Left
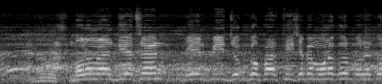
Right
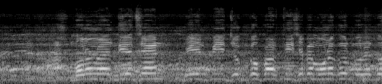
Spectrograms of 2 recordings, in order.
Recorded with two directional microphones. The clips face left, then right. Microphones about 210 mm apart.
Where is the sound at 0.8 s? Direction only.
5° right (ahead or behind).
